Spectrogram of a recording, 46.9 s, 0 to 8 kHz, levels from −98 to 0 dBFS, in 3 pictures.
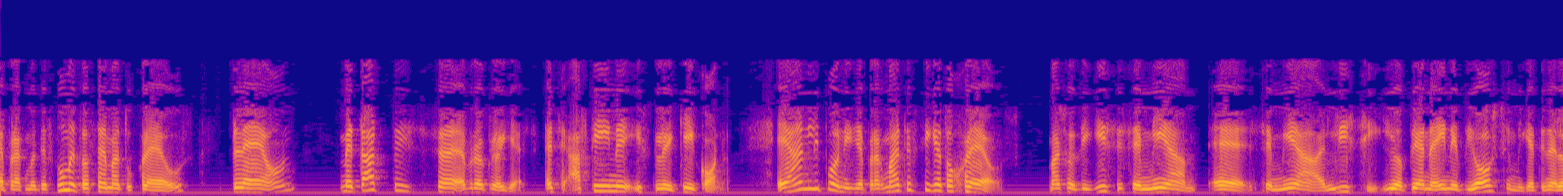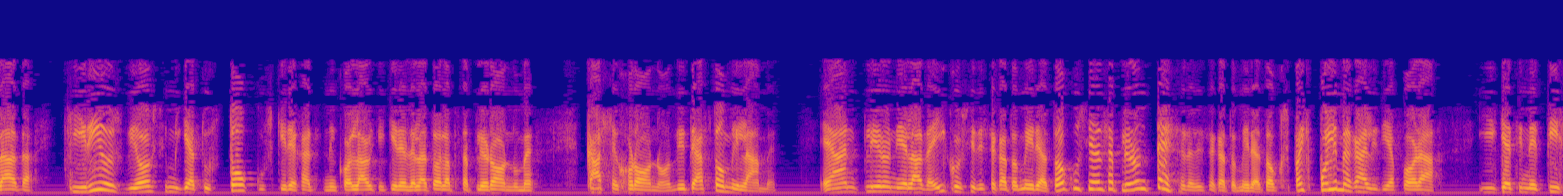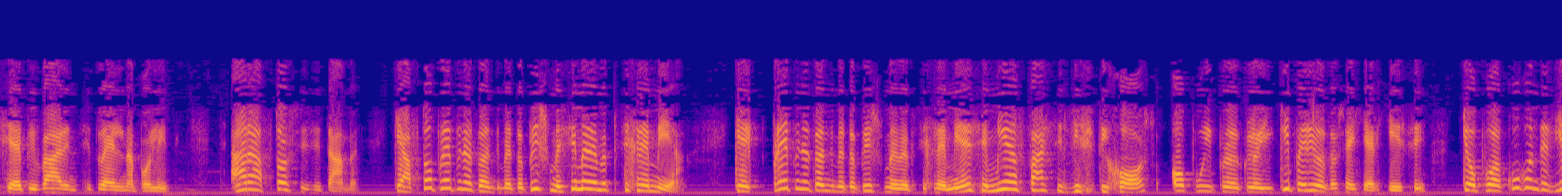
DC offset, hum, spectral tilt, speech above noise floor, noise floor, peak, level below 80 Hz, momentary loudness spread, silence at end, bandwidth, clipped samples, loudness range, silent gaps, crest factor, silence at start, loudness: under 0.1%; 50 Hz at -50 dBFS; -9.5 dB/octave; 29 dB; -50 dBFS; -6 dBFS; -70 dBFS; 7 LU; 0 s; 5.8 kHz; under 0.1%; 2 LU; none; 14 dB; 0 s; -21 LUFS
